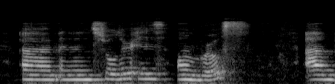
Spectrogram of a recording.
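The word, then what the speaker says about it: hombros: and then shoulder is omose um the H is silent um and then next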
